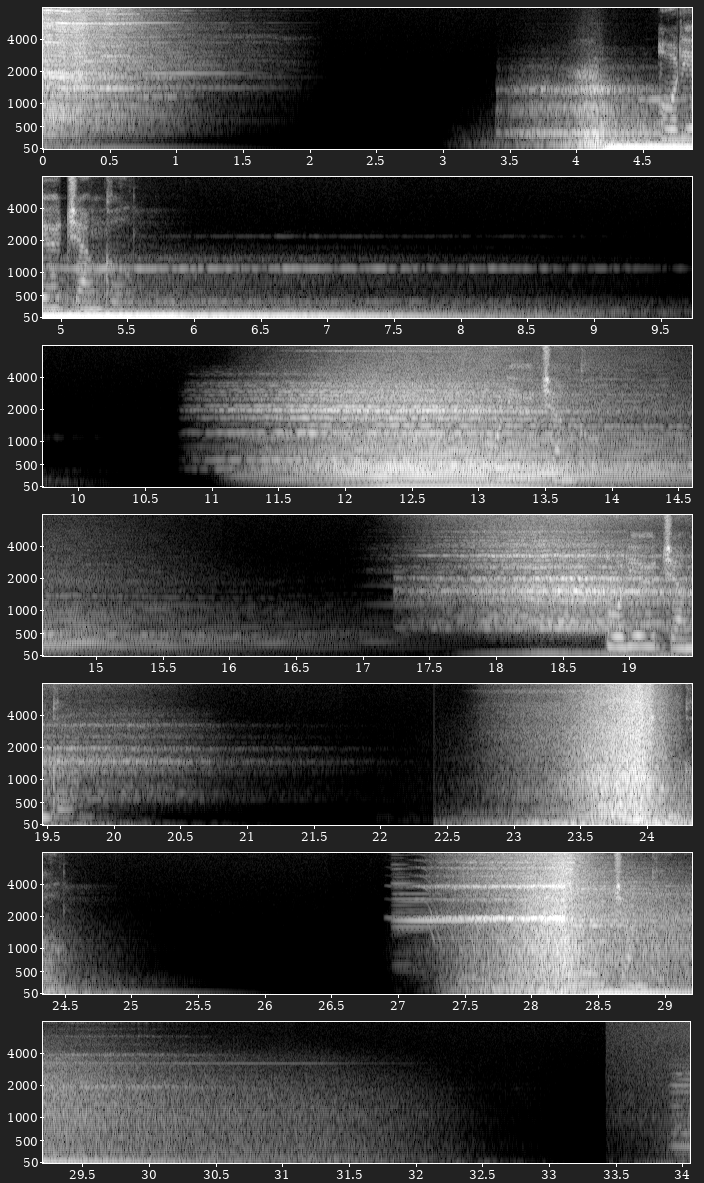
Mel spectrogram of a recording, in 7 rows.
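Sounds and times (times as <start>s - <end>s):
trailer sound effects pack: 3.4s - 8.8s, 11.2s - 16.6s, 22.7s - 24.7s, 27.3s - 31.9s.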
